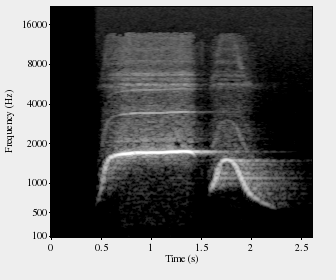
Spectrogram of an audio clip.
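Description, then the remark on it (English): Someone whistles a long, steady held note, then a shorter note that swoops up and back down. The two-part whistle is clear, with silence around it and no talking. “Others in the house would hear the whistles and rush into the night to see the culprit, but they never caught even a glimpse.”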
